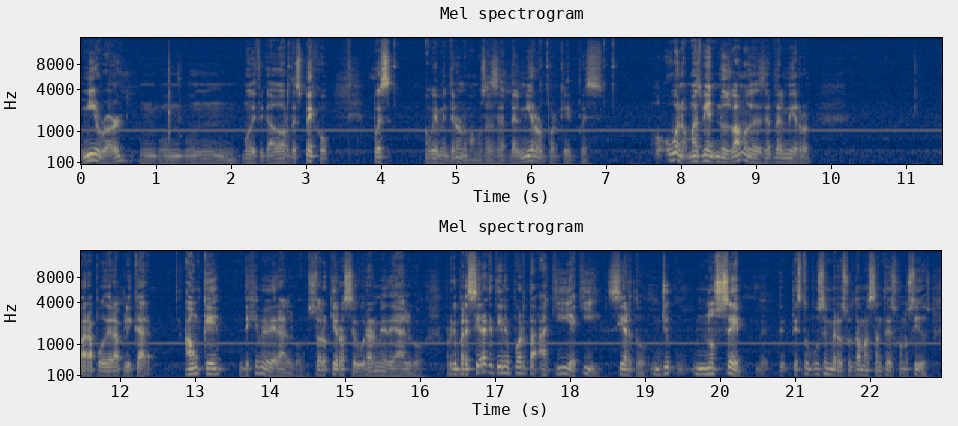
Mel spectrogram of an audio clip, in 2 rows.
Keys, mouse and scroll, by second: 1.3 Tab, 2.7 click, 4.1 click, 6.1 click, 7.0 click, 8.3-11.3 middle drag, 14.5 click, 22.1-22.6 scroll down 1.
